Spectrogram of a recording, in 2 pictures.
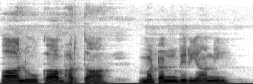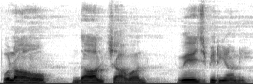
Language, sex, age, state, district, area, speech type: Urdu, male, 30-45, Bihar, Purnia, rural, spontaneous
